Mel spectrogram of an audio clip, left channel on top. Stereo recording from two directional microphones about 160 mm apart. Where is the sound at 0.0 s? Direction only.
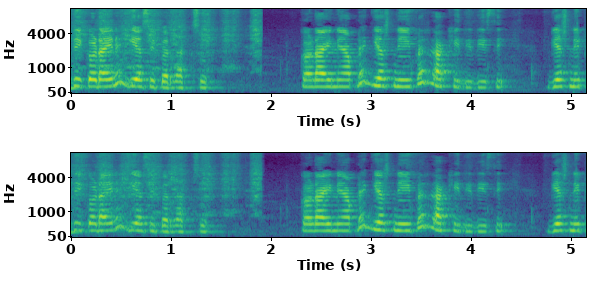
50° left (ahead or behind).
